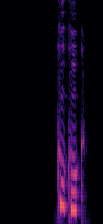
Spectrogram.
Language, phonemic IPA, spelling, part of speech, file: German, /ˈkʊkʊk/, kuckuck, interjection, De-kuckuck.ogg
- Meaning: cuckoo (cry of a cuckoo)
